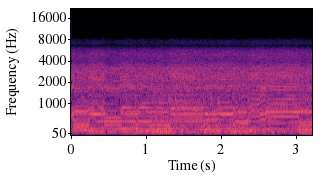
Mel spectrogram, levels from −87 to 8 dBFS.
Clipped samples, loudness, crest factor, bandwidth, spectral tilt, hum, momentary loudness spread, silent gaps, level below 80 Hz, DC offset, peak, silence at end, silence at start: under 0.1%; -25 LUFS; 12 dB; 8.8 kHz; -5.5 dB/octave; none; 1 LU; none; -50 dBFS; under 0.1%; -14 dBFS; 0 s; 0 s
